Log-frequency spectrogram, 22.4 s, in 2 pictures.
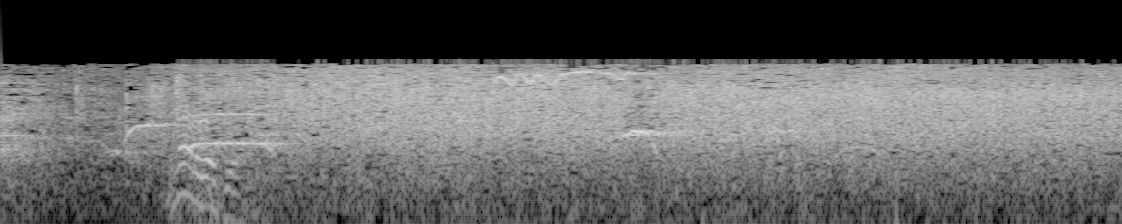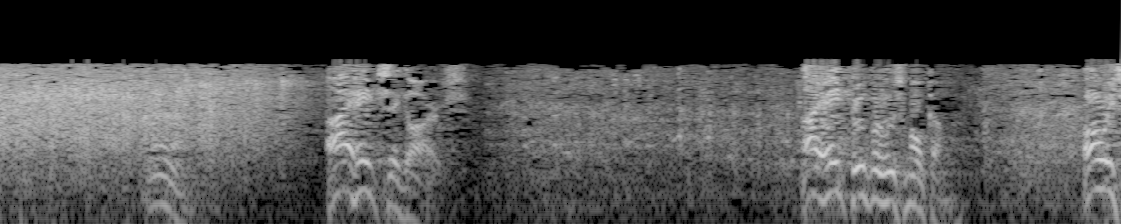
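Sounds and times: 
audience applauding: 0.0s - 14.4s
speech: 1.8s - 2.4s, 14.7s - 15.7s, 19.3s - 20.8s, 22.0s - 22.4s
laughter: 16.1s - 19.4s, 20.9s - 22.4s.

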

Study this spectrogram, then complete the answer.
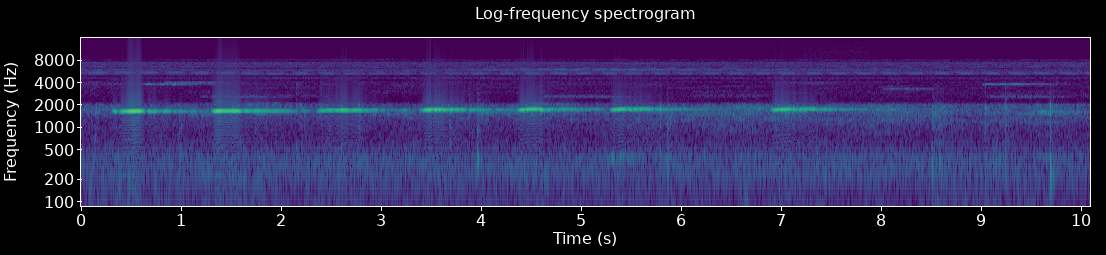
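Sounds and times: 
Bartlett's tinamou whistling song: 0.4s - 6.1s, 6.9s - 7.9s.

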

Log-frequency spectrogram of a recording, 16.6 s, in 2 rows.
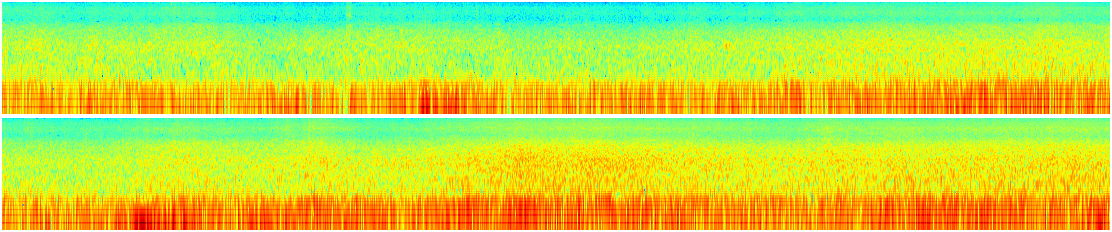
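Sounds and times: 
ocean waves: 0.0s - 16.6s.

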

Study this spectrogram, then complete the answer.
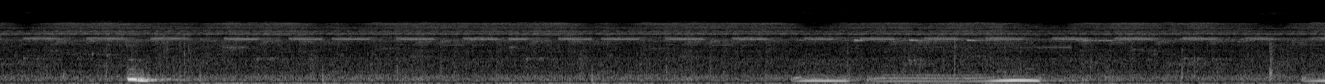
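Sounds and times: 
Nocturnal Curassow hooting in the eastern lowlands of South America: 1.2s - 2.0s, 7.9s - 11.0s.

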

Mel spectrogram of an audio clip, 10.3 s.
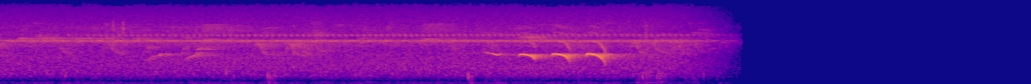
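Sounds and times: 
Masked Trogon Trogon personatus calling in the Andes: 4.8s - 6.3s.

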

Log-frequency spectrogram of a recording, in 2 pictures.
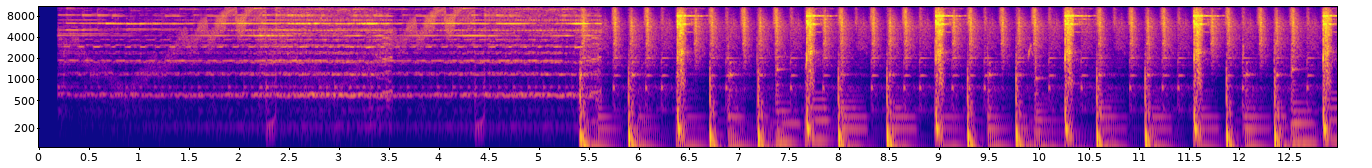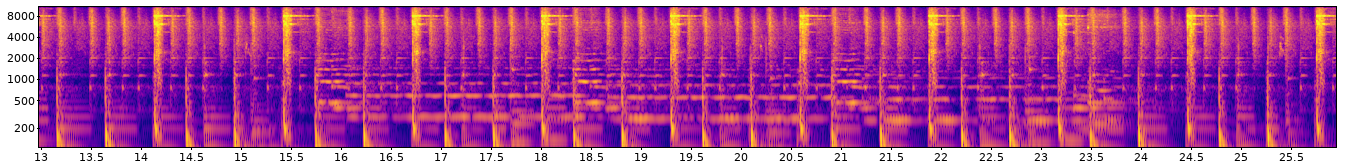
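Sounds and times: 
reggae instrumental theme: 5.4s - 25.9s.

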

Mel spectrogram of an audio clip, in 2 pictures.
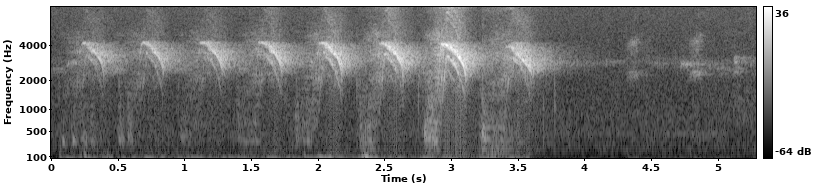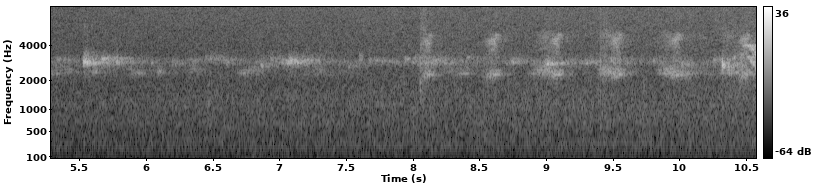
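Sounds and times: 
turquoise jay scratchy calls: 0.0s - 3.8s.

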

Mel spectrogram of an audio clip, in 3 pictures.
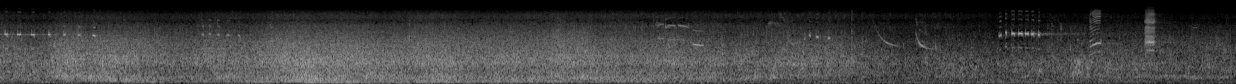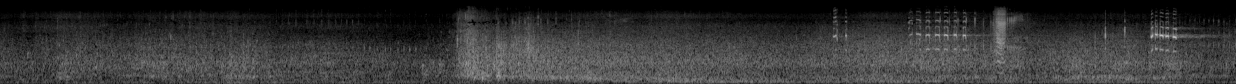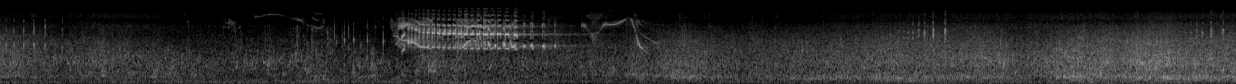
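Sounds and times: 
sea waves: 0.0s - 37.0s
dolphins clicking: 20.7s - 25.5s, 27.6s - 30.5s.

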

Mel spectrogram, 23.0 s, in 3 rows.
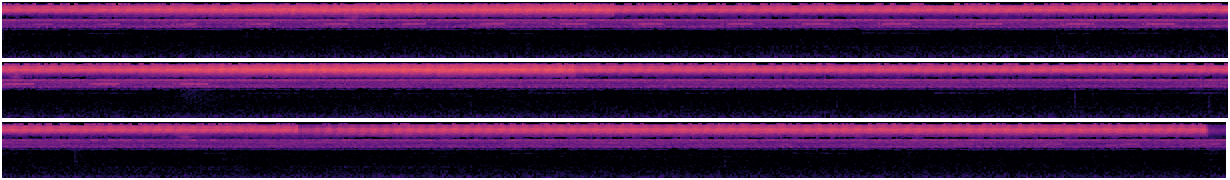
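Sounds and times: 
cricket chirps: 0.0s - 22.9s.

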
